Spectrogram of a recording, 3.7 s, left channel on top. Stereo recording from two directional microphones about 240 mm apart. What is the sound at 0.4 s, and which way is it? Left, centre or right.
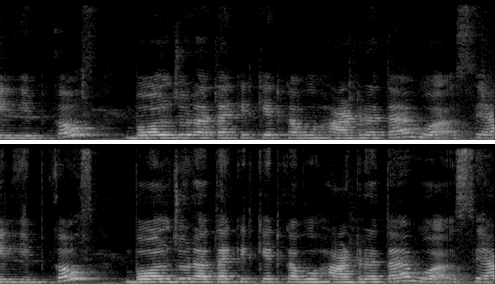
Speech, right.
